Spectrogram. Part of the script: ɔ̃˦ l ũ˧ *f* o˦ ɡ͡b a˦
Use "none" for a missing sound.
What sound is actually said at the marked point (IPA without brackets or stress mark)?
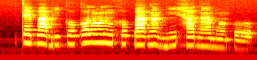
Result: h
